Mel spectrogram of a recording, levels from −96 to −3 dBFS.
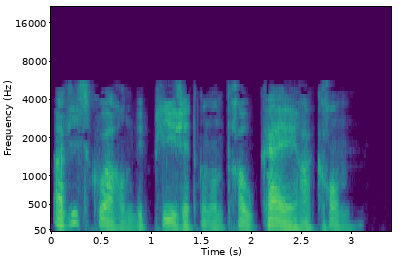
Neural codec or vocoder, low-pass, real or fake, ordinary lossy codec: none; 5.4 kHz; real; MP3, 24 kbps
